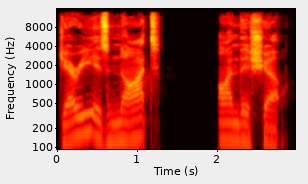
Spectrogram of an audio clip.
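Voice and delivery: slow, spaced-out stress on "Jerry is not"; very clear. Pretend. Making sure listeners know Jerry is absent, very clear. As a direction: spell out "Jerry is not", pause, "on this show". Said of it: "Gotta be very clear".

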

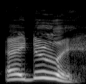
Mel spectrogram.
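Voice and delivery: loud, high, casual call of hey, Dooley; mocking Malik's greeting. Malik greeting the coach without his title, loud casual call. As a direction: sing out hey, Dooley like a buddy. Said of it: "Malik was always like".

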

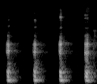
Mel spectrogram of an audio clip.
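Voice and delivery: a short burst of high, breathy laughter; quick high laugh. Real, not acted. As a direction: laugh it off lightly. Host laughs at own joke.

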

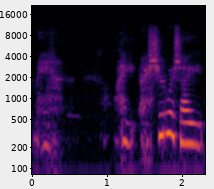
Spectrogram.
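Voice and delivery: wistful whisper. Retold or imitated. Wistful inner thought.

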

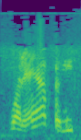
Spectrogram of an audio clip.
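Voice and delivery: ordinary delivery

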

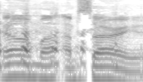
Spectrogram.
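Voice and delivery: high laughing sorry to mom; laughing mock apology. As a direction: play the scolded son. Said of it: "It's like".

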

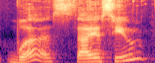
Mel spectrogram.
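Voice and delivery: high, slow coaxing drawl; coaxing actor. Acted. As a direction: lead him toward the catchphrase. Actor fishing for hero's catchphrase.

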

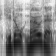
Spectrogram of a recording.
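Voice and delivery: a lightly voiced furious young woman; furious scream. A narrator's reading. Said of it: "she screamed at him in fury".

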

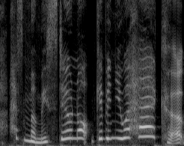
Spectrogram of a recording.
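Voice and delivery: put-on high sweet baby-talk voice; mocking mum's baby talk. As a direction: needle her through the baby, sugary and high. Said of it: "She'll go".

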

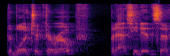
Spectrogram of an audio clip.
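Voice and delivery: ordinary delivery

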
